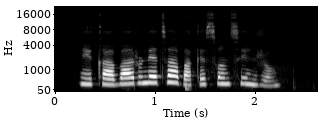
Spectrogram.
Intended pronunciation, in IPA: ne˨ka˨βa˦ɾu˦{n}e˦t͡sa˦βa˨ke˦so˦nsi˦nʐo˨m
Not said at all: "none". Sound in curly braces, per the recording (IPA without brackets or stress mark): n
